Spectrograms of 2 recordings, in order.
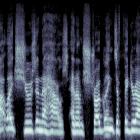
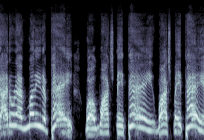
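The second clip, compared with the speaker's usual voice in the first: put-on screaming man's rant, higher pitched; 7 semitones higher than usual. Retelling how a man escorted by police acted: imitating a man screaming. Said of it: "And he's screaming".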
